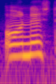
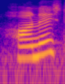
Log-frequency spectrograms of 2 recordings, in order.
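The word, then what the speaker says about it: honest: एन ऑनेस्ट मैन, एन हॉनेस्ट मैन पढ़ना गलत है, एन हॉनरेबल मैन गलत है, N honourable man, N higher, तो यहाँ पे ईटीसी।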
